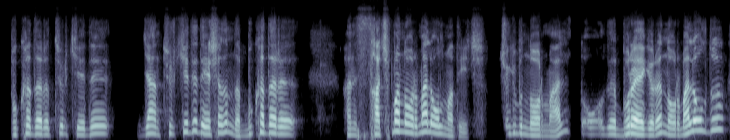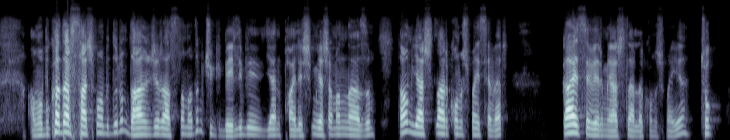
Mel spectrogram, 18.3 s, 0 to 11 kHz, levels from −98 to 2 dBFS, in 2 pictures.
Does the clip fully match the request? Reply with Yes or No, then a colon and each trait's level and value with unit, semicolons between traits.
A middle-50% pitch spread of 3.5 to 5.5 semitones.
Yes: average, 4.1 semitones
